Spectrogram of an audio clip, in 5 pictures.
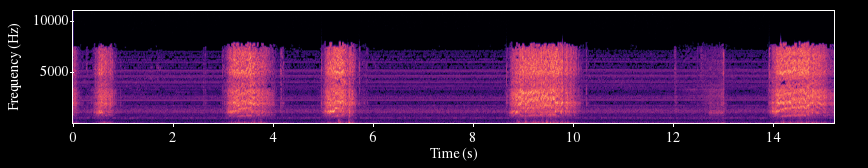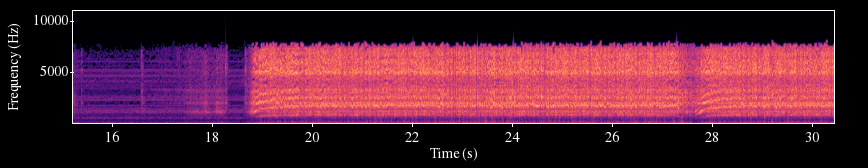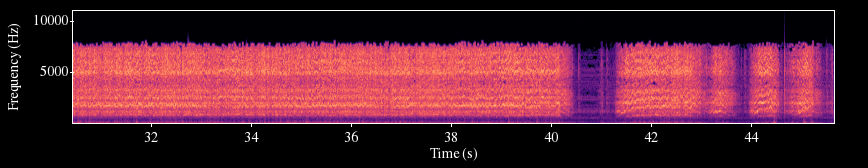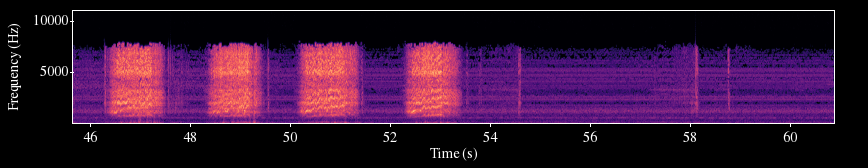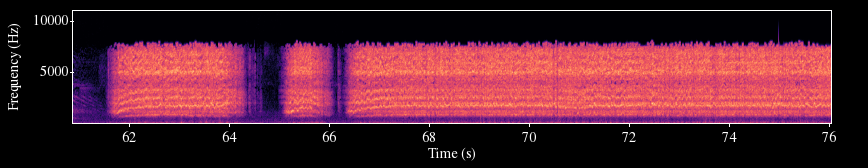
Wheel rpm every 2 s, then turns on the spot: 20, 30, 50, 0, 70, 20, 10, 70, 10, 100, 230, 230, 240, 200, 210, 230, 230, 220, 230, 220, 90, 140, 70, 100, 80, 90, 70, 0, 0, 0, 10, 200, 80, 140, 230, 230, 230, 230.
50-54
